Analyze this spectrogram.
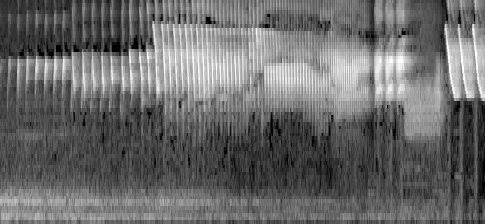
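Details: Canary about five months old rehearsing song drawn from tutor birds like ciblek, klik-klik and prenjak lumut; quick pulsed chips run into a long dense trill, ending with loud descending whistles amid background hiss.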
